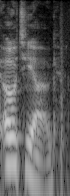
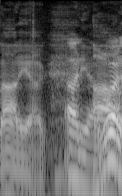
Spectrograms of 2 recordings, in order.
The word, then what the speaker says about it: Otyugh: going to call us we'll go with the OT ugh I'm hottie ugh I pronounce it audio audio however you like to pronounce it I've seen on that's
